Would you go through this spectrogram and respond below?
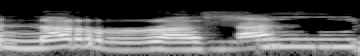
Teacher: रा को लंबा नहीं खींचना, नर नर रसूल।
